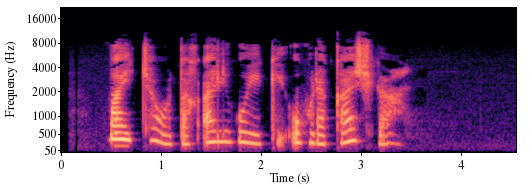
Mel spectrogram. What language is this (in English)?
Chiquián Ancash Quechua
